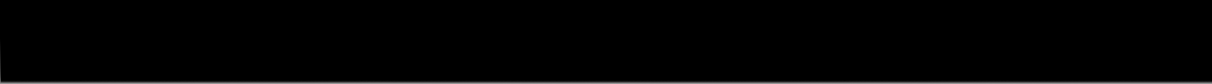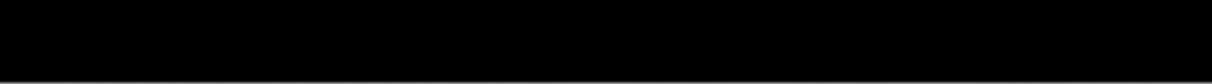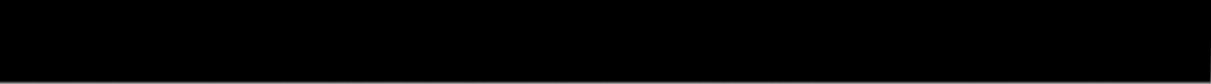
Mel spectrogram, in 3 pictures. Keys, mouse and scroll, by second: 3.5 click, 7.7 click, 11.5 space, 12.6 click.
